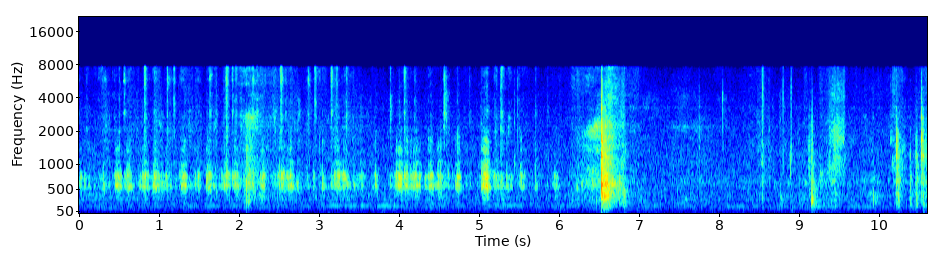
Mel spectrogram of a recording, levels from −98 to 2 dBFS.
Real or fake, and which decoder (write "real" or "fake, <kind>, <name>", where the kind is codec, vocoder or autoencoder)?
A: fake, vocoder, Vocos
